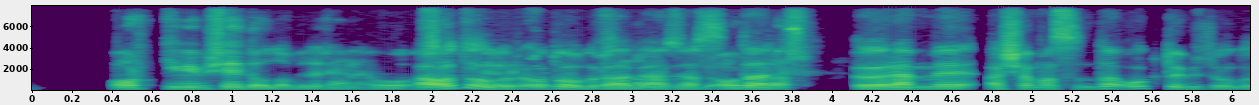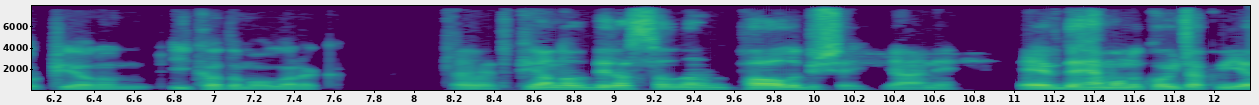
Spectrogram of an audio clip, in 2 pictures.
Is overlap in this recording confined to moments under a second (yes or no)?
no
